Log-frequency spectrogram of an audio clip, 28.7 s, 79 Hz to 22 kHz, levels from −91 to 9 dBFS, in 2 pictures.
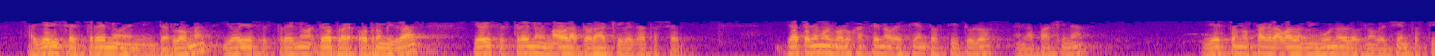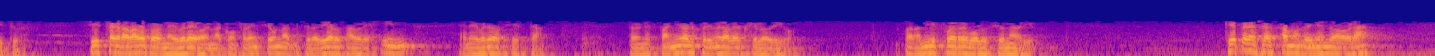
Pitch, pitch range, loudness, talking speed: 95 Hz, 85-105 Hz, -20 LUFS, 165 wpm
